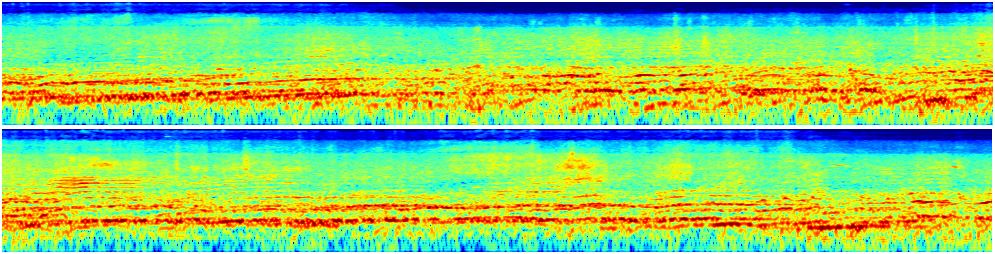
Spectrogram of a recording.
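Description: A crowd of spectators chatters nearby.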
